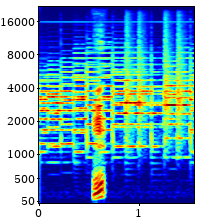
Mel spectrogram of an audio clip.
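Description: A mobile phone's ringtone for an incoming call: bright electronic tones repeating in a steady pattern, with one brief, louder, lower burst early on.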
